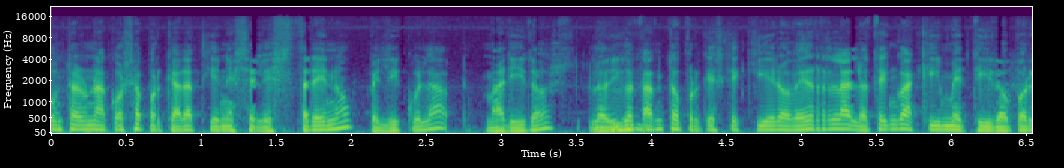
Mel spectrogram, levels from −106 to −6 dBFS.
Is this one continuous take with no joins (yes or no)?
no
